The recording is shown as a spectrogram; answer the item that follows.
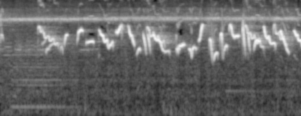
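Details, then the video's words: Lemon-bellied white-eye (kecial kuning), Lombok, singing master song for tutoring other birds: a dense, rapid twittering run of high, jumbled chirps with no breaks for three seconds. "Ciak Ciak Ngejoss Kecial Kuning Ampuh Jadi Masteran"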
